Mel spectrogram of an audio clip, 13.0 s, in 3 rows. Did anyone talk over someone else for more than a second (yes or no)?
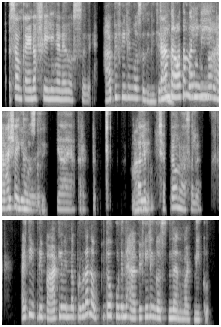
yes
